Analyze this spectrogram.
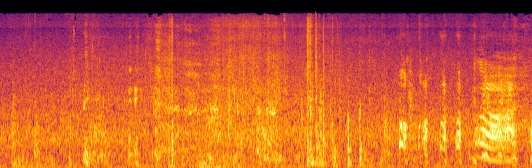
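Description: Knocking, scraping and splashing as a man leans off a wooden dock and reaches into pond water. About four seconds in, a man's wavering cry without words becomes the loudest sound.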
